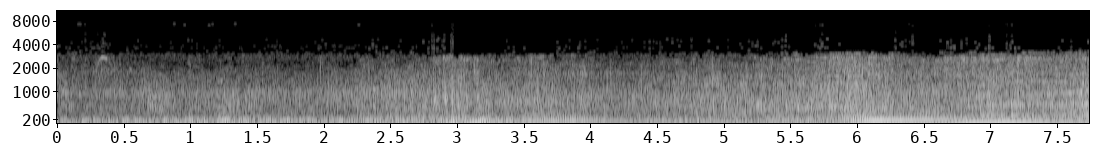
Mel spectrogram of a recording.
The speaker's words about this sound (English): Ah, here's Ntembu with the truck.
